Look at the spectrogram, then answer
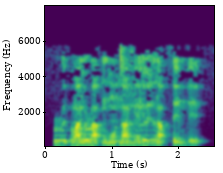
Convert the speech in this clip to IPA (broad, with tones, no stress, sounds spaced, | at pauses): ɹ ʏ˨˦ ʔ β ã˨˦ l ɹ ã˧˩˧ ʔ ŋ ɡ õ˧˩˧ d ã˧˩˧ ʒ ẽ˨˦ l ʏ˨˦ r ã˧˩˧ ʔ θ e˧˩˧ m b e˧˩˧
